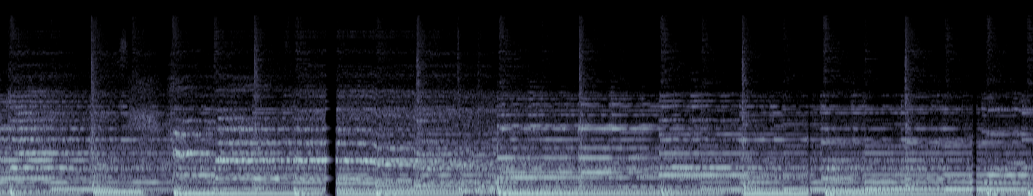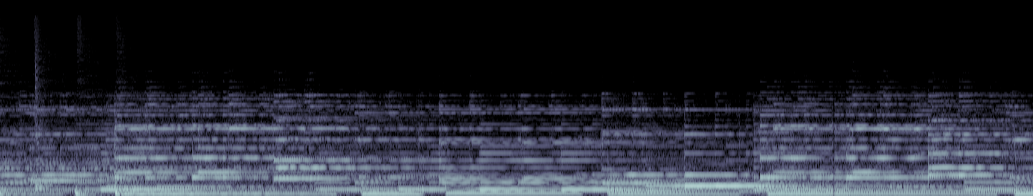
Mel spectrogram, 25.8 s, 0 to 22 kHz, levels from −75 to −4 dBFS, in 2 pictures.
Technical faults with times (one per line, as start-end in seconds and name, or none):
4.07-4.21 burst of packet loss
10.09-10.13 short concealed packet loss
12.15-12.22 short concealed packet loss
23.32-23.35 short concealed packet loss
